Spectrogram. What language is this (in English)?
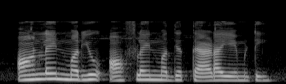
Telugu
